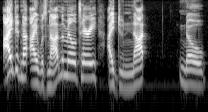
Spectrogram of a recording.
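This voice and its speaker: A lively man hosts a casual podcast over a video call. His voice jumps around in pitch and he breaks into laughter often. The sound is dry and close. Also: moderate pace, no room sound. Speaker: podcast host.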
